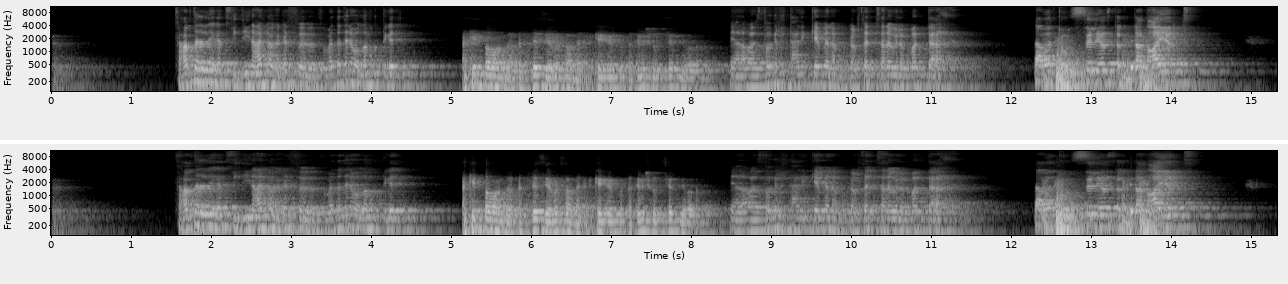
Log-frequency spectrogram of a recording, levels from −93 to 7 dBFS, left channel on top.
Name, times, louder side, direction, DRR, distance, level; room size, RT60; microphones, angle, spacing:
voice 1, 1.6-4.4 8.5-11.2 12.3-14.0, left 2 dB, 90° left, 5 dB, 1.1 m, -27 dB
voice 2, 5.2-7.0 7.3-8.0 12.4-12.7 13.4-13.7, right 1 dB, 65° right, 5 dB, 0.7 m, -23 dB
9.6 x 5.4 x 4.4 m, 1.3 s
head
